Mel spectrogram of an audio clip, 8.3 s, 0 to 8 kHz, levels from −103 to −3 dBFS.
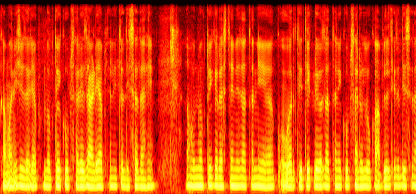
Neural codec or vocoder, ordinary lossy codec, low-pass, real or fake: vocoder, 44.1 kHz, 80 mel bands, Vocos; none; 7.2 kHz; fake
